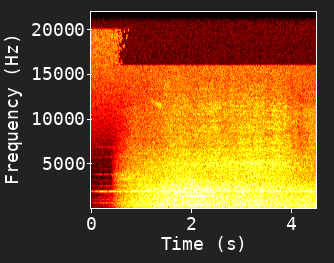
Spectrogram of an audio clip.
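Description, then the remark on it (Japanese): A train rumbles in alongside platform 2, its broad roar swelling quickly from quiet and then holding steady and loud, with a faint high whine running through the noise. No one speaks. “2番線のホームに電車が参ります。”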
